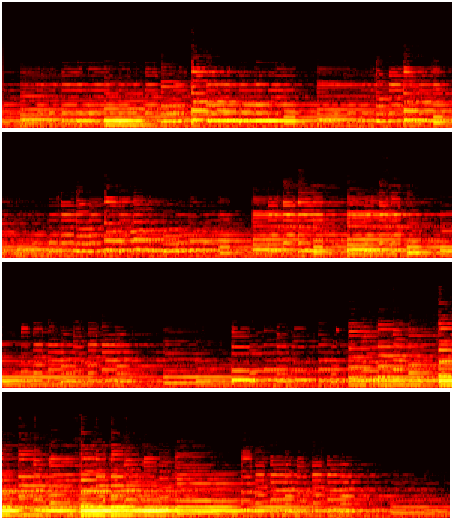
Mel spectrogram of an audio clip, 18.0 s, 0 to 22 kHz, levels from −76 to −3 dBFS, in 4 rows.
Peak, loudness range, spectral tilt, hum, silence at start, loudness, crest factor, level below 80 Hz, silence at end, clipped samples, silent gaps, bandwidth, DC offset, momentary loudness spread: -8 dBFS; 11 LU; -9 dB/octave; none; 0 s; -26 LUFS; 18 dB; -50 dBFS; 0 s; under 0.1%; none; 5.8 kHz; under 0.1%; 14 LU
